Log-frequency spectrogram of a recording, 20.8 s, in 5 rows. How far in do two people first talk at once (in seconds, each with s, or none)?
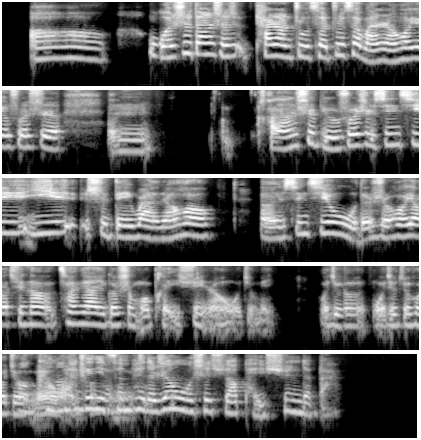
16.8 s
